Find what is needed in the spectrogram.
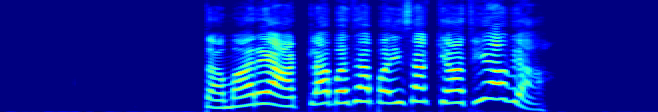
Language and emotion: Gujarati, angry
